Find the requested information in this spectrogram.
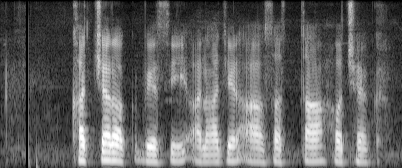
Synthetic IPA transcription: kʰət͡ʃəɾəkbesiə̰naːd͡ʒeɾa̰ːʋsət̪ahɔt͡ʃʰek

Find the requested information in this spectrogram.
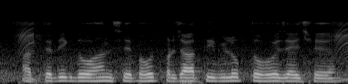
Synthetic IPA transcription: ət̪jəd̪ɪkd̪oːɦənsebəɦʊt̪̚pɾəd͡ʒaːt̪iʋɪlup̚t̪ɦoed͡ʒaːet͡ʃʰɛ

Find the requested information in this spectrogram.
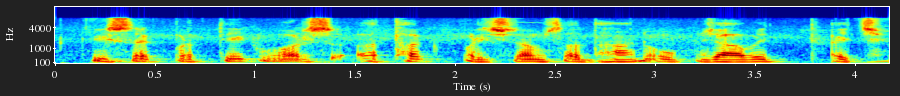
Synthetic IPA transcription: kisək̚pɾət̪jekʋəɾʃət̪ʰəkpəɾiʃɾəmsə̃d̪ʱanupd͡ʒaʋət̪ | əjt͡ʃʰ

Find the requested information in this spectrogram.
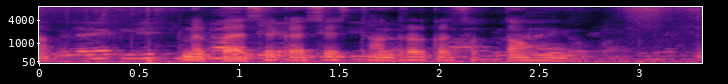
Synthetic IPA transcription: mɛ̃ːpɛːsekɛːsest̪ʰãːnt̪ɾəɽkɐɾsɐk̚t̪aɦũː

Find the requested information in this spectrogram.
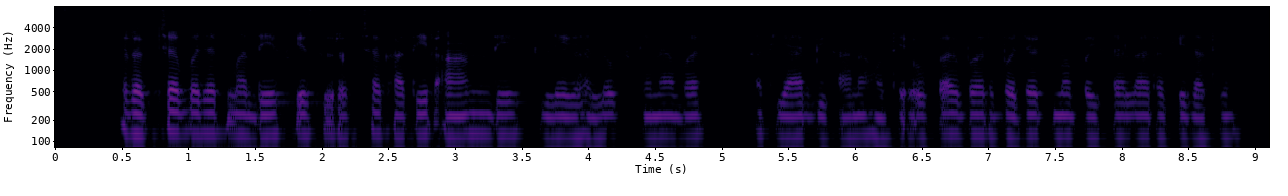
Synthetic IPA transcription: ɾəkʃʰabəd͡ʒəʈmẽd̪eːskesʊ̰ɾək̚ʃʰakʰaːt̪iɾaːmd̪eːsleɡʱəloːkseːnabəɾ | hət̪ʰijaːɾbɪsaːnaɦoːt̪ḛo̰ːkəɾbəɾbəd͡ʒəʈmẽpəɪsalaɾəkʰed͡ʒaːt̪eː

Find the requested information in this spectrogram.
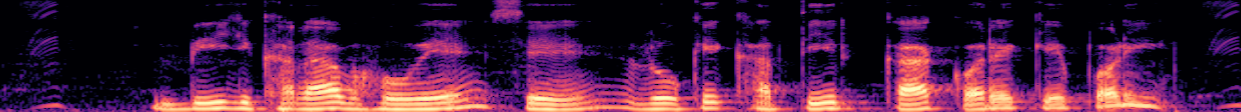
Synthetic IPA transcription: bid͡ʒkʰəɾabɦoweseɾoːkekʰat̪iɾkakɔɾɛkepəɽi

